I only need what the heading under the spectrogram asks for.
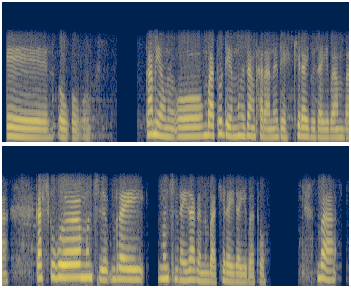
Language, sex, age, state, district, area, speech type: Bodo, female, 30-45, Assam, Kokrajhar, rural, conversation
